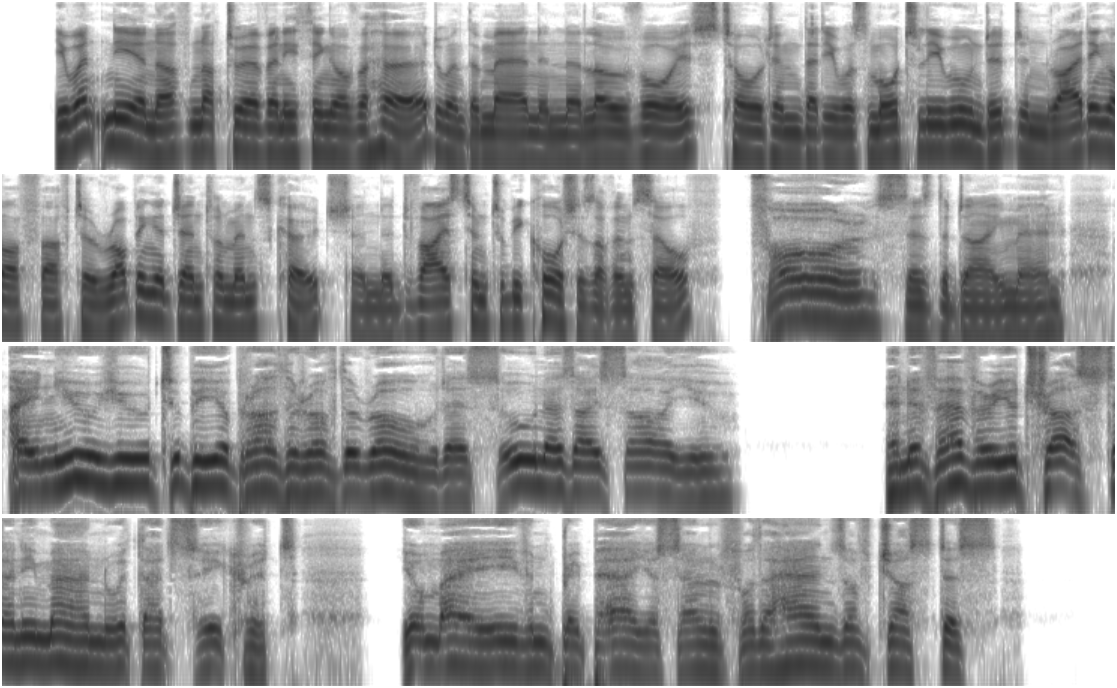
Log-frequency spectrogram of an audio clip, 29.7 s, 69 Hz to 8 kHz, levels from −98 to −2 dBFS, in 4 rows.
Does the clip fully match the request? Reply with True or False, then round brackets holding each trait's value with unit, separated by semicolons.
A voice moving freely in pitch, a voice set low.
False (3.8 semitones; 115 Hz)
